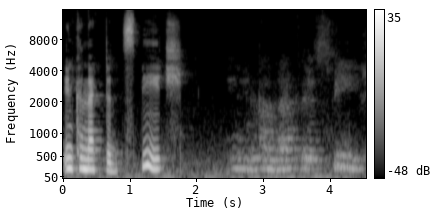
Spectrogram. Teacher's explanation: Watch the D. In connected, we still need to voice that. We need that stop there.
